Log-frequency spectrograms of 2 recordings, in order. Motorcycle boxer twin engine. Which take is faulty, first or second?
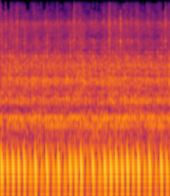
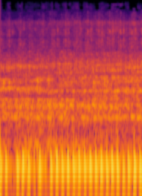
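first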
